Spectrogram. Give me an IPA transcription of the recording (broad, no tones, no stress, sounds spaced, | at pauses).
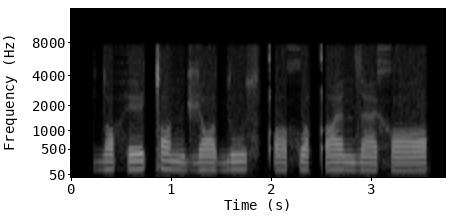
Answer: d ɒ h e ǀ ɒ n d͡ʒ ɒ d u s qʼ ɒ x o qʼ æ n z æ x ɒ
